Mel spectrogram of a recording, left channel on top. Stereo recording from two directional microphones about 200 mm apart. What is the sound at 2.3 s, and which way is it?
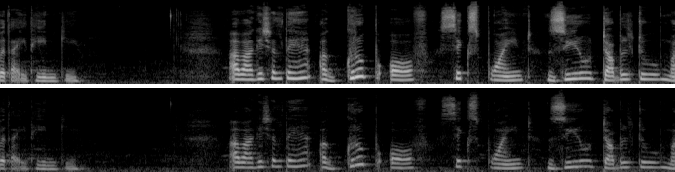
Speech, 40° left (ahead or behind).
